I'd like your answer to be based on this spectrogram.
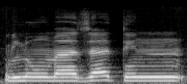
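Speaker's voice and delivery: لمزتن drawn out, lu-ma-za-tin, ending on tin; slow model reading. Shown as a demonstration. Teacher to pupils, slow word with tanween. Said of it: "تو تن کی آواز آئے گی".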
